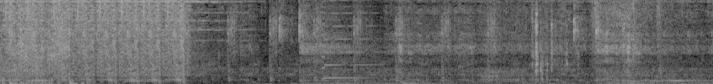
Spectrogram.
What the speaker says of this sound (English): Who's shooting at me?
